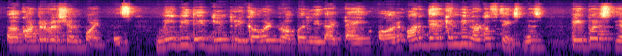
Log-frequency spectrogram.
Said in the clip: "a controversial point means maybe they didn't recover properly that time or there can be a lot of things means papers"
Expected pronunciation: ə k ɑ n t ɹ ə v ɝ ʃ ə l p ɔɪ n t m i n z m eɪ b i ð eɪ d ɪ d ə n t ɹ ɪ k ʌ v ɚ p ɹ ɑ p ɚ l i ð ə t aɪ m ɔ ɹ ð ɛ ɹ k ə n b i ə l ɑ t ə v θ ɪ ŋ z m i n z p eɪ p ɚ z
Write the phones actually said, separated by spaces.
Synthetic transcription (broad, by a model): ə k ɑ n t ɹ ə v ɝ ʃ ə l p ɔɪ n t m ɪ z m eɪ b i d eɪ d ɪ d ə n t ɹ ɪ k ʌ v ɚ p ɹ ɑ p ɚ l i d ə t aɪ m ɔ ɹ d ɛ ɹ k ə n b i l ɑ t ə v t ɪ ŋ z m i z p eɪ p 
